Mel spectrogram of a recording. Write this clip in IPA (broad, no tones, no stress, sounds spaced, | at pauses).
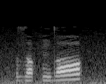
z ɒ k n d ɒ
